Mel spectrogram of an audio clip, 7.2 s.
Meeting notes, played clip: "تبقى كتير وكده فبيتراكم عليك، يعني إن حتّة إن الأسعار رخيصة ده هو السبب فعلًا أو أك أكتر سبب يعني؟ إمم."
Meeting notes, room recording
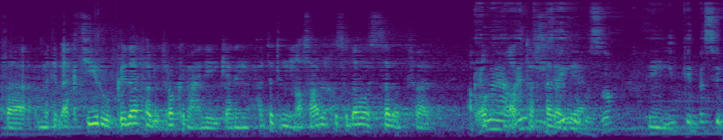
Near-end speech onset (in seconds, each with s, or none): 4.8 s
